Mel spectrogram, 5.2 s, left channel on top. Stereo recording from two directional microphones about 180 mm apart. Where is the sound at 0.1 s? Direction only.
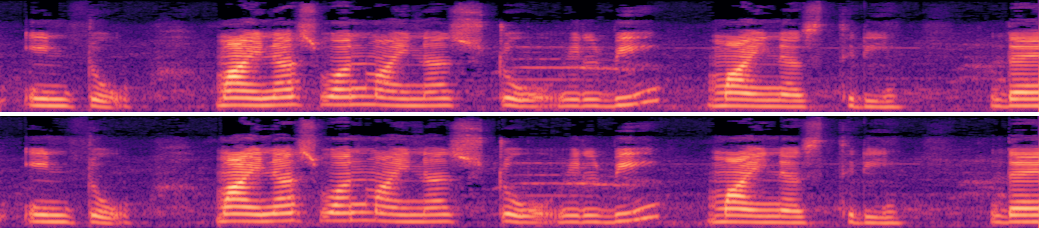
15° right (ahead or behind).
